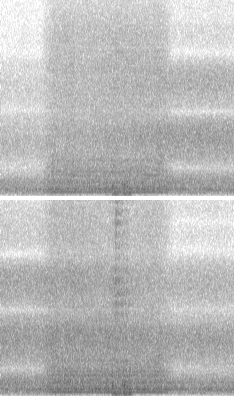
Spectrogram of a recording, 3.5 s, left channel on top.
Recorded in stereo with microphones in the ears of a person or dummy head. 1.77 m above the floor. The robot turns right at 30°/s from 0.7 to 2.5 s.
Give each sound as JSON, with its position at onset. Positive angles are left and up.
{"t": 0.0, "sound": "running water", "azimuth_deg": -45}
{"t": 1.6, "sound": "a thud", "side_deg": -45}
